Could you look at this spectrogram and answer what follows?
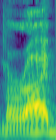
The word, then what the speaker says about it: Mirai: So I'm going to skip over the last story about the Mirai botnet.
